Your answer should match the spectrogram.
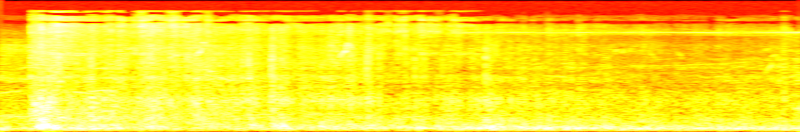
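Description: Near silence: faint outdoor air with a few soft, scattered knocks and a thin, steady high tone that comes in about halfway through.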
